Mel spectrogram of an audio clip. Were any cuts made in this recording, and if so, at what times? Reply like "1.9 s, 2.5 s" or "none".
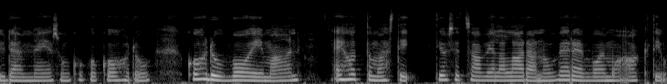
3.3 s, 4.4 s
